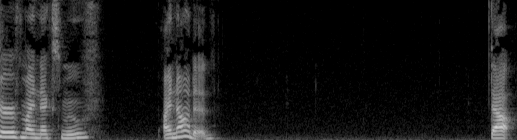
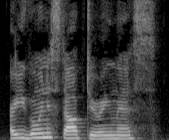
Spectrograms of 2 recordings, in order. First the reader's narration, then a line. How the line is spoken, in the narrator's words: she finally asked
